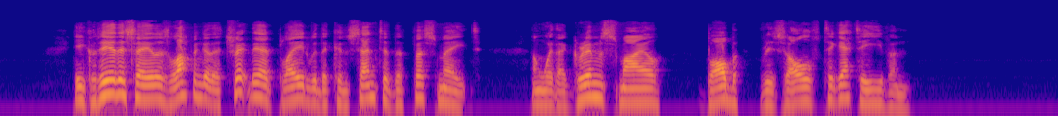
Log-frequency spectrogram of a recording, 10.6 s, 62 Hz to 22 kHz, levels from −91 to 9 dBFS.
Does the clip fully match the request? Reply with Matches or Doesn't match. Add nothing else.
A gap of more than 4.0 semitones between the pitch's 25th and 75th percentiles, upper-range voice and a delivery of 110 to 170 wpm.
Doesn't match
